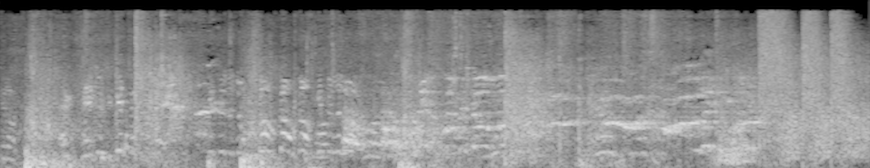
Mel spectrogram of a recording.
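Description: Dogs bark and yelp amid a chaotic, loud scene of shouting voices, sharp bangs and slamming impacts, continuous with no quiet moments, as police with a search warrant break into a family's house in Columbia, Missouri.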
